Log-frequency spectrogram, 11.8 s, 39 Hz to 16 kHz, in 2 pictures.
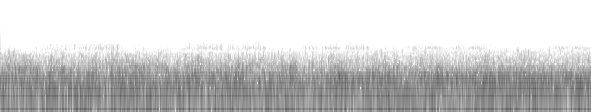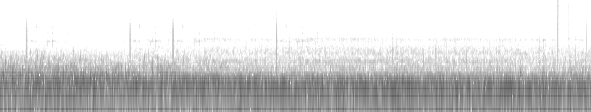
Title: stomach growling 10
